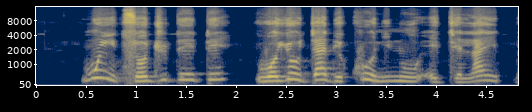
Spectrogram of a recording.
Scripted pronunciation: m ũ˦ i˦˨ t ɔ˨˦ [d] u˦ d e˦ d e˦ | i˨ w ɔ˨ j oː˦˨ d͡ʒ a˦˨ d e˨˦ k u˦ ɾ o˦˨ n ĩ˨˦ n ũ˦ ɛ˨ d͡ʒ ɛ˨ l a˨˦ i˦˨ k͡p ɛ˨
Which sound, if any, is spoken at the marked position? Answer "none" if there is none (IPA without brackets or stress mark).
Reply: d͡ʒ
